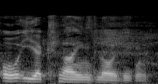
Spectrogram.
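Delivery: low acted reproach; weary reproach. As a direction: sink down in pitch, mildly reproving. Interpreter acts woken Jesus' reproach.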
